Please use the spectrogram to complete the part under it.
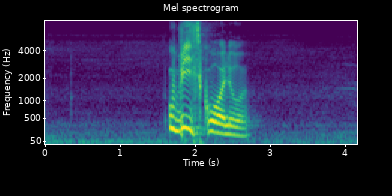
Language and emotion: Russian, angry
